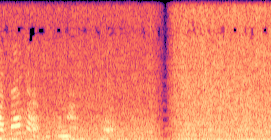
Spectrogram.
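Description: Heavy rain falls on a quiet village in a soft, steady hiss, fairly faint, with a brief murmur of sound near the start.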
